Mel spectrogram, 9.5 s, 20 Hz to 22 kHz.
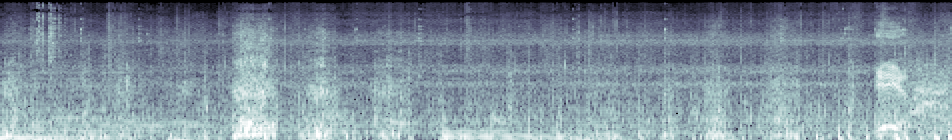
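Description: Horse hooves clip-clop in a steady gait while riding in Red Dead Redemption 2, mixed with game ambience and some louder bursts, a voice speaking briefly over it.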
